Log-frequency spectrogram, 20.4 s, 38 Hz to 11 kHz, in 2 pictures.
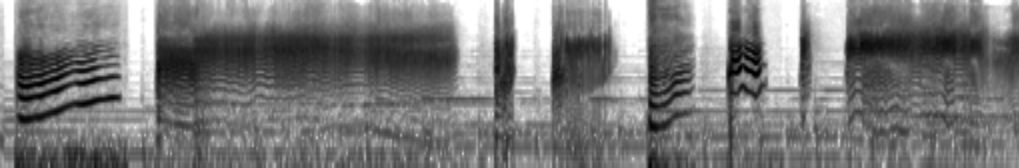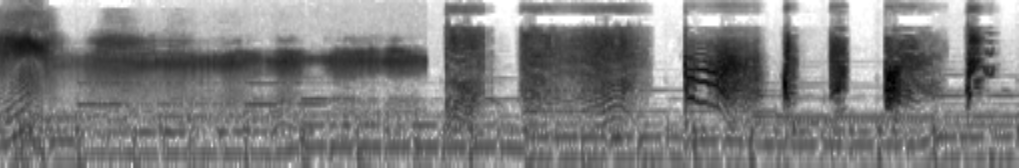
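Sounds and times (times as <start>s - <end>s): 
fart: 0.0s - 20.3s.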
